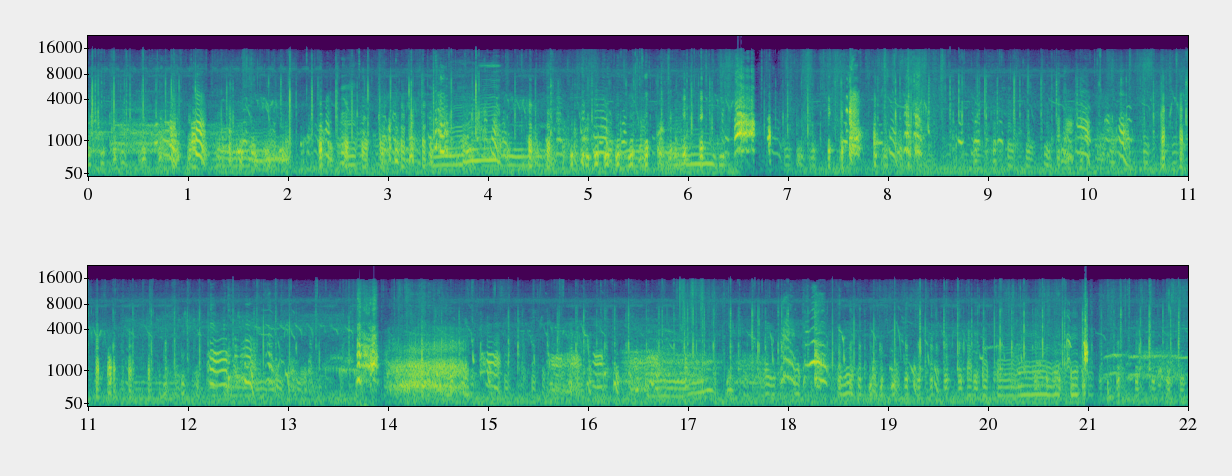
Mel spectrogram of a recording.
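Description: A flock of chickens clucking continuously as they feed, with a rooster crowing among them. Many quick sharp taps of beaks pecking grain from a plastic trough.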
